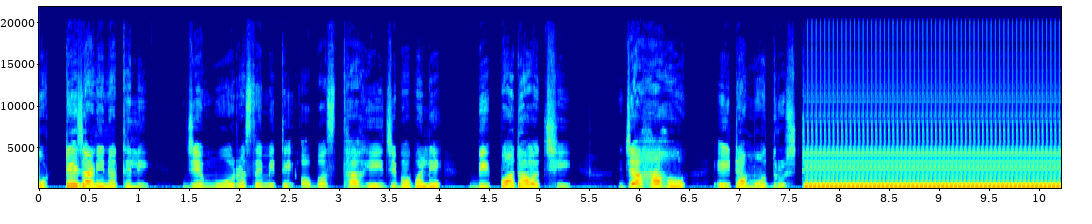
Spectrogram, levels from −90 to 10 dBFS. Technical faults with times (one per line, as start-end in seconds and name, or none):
7.68-10.22 system hang loop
